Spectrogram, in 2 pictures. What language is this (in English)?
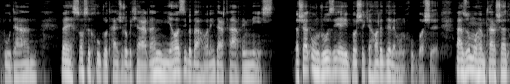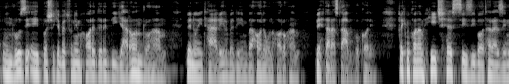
Persian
